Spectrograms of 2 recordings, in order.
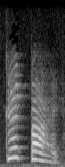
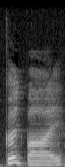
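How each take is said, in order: First: High, louder goodbye; high dog goodbye. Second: Low, deep goodbye; low dog goodbye. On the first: Grandma voicing a dog for her grandson, high goodbye. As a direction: chirp goodbye as the little dog. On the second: Grandma voicing the other dog, low goodbye. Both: Acted.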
